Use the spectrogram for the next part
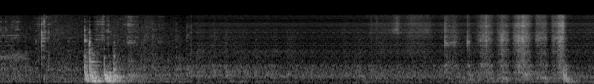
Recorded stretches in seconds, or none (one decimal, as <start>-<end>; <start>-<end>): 0.0-1.9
